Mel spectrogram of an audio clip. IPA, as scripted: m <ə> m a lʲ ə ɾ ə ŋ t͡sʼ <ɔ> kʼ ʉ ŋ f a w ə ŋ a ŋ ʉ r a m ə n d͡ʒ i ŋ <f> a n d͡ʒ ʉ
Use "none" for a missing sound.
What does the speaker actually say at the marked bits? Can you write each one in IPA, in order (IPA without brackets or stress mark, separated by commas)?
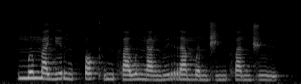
ə, ɔ, f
